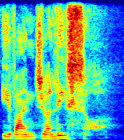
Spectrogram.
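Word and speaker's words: evangelizo (εὐαγγελίζω): As a matter of fact, that word good news in Greek is pronounced evangelizo.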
